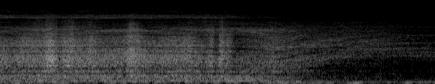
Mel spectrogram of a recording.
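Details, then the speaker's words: 1949 Coleman 242C gasoline lantern after rebuild, check valve and generator work, generator still heating with torch help, generator in poor condition: soft, even burner hiss settling in under fading torch rush; normal lantern sound. "now you can kind of start to hear that normal lantern sound that kind of light hiss"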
